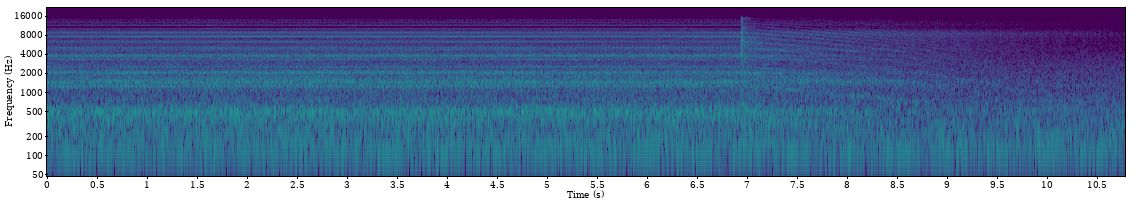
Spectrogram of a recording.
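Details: DC motor from a 1974 Karmann Ghia EV conversion, spun on the workbench from a weak 12 V battery before swapping to a better one: steady high whine, then a contactor click and the pitch slides down as it coasts; motor runs normally.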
